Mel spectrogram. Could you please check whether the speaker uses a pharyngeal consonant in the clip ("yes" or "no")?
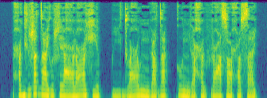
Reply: yes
